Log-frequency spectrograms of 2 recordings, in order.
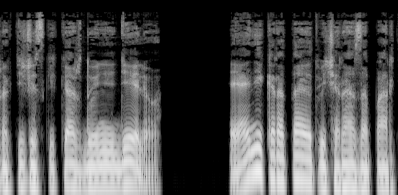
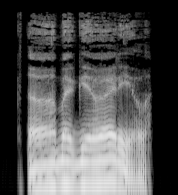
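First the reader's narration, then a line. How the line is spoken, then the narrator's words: Snorted reply. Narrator (Russian): хмыкнул Дориан в ответ на мои мысли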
